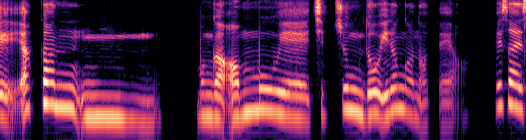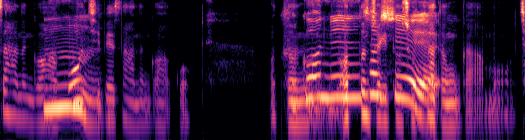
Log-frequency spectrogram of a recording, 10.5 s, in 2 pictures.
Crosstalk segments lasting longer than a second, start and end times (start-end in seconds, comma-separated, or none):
8.1-9.7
